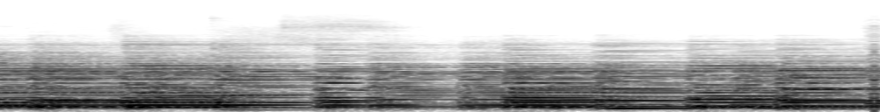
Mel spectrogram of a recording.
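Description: Piano playing an instrumental accompaniment passage of held chords that change every half second or so, for an improvised stage musical.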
